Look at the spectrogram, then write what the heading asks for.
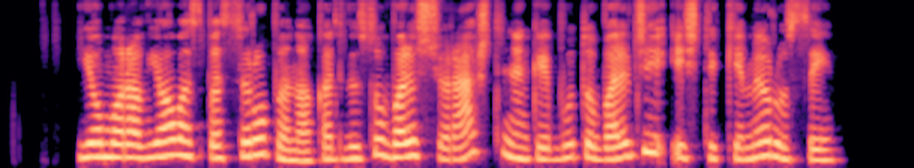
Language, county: Lithuanian, Klaipėda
